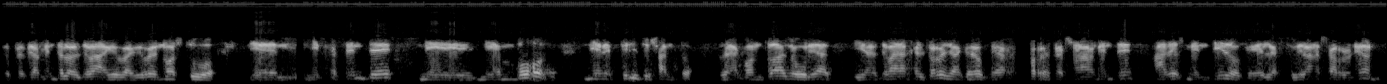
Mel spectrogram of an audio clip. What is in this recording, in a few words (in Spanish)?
noticias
